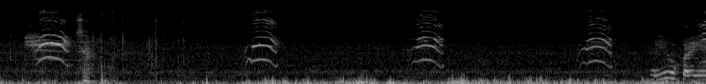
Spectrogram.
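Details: Rescued stray cat Mikey during the birth of four kittens: four short, arched, high-pitched mews spaced roughly two seconds apart over rustling background noise, ending with a lower rising cry.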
